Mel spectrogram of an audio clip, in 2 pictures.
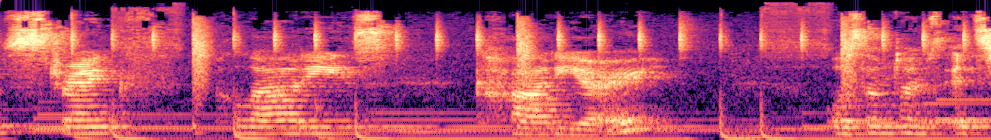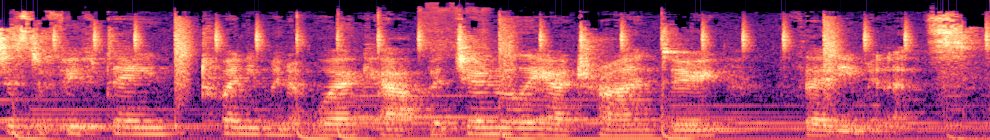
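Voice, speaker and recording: Croaky-voiced woman, soft and reflective. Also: on the low side. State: slightly croaky from illness. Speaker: lifestyle vlogger. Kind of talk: casual voice-over narration. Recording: voice-over with loud background music.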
